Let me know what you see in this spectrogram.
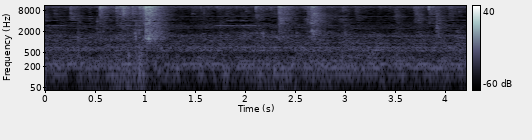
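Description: A person chewing a mouthful of bacon cheeseburger, with a few short wet clicks and smacks, the loudest about a second in, over a steady low room hum.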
